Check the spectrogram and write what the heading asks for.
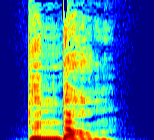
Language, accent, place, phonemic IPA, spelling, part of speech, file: German, Germany, Berlin, /ˈduːŋdəh̝aːŋ/, Dünndarm, noun, De-Dünndarm.ogg
- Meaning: small intestine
